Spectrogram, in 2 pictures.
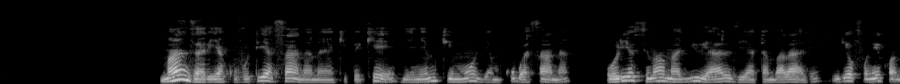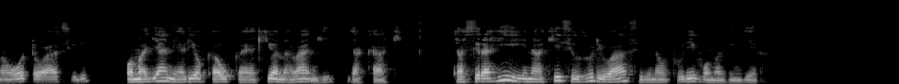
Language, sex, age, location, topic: Swahili, male, 25-35, Dar es Salaam, agriculture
